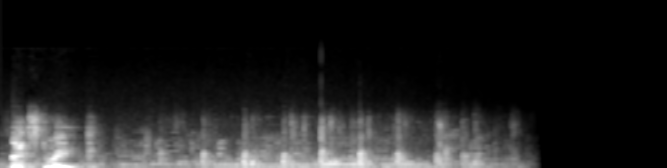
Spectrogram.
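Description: A crowd claps and cheers in a room that echoes.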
